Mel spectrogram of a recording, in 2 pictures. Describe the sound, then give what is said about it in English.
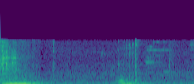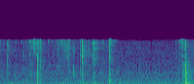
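Tarot cards being pulled and shuffled: a soft rustle at the start, then many light papery taps and clicks at an uneven pace, mostly faint. “So let me pull some cards for you, Roxy.”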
